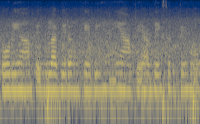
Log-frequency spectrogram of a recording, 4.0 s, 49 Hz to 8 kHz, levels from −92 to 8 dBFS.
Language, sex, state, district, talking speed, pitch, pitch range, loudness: Hindi, female, Haryana, Rohtak, 210 wpm, 195 Hz, 190-195 Hz, -19 LUFS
